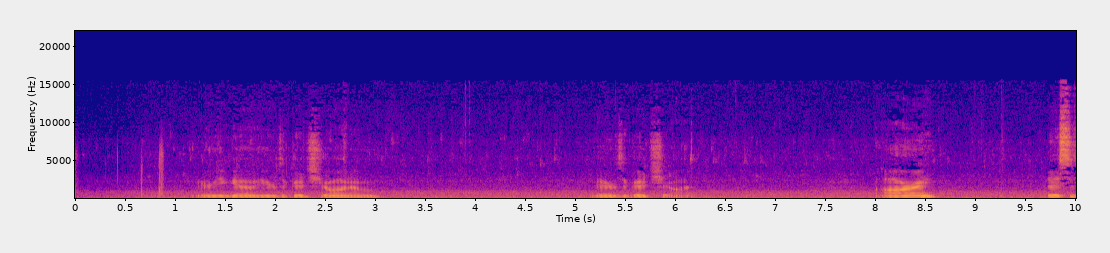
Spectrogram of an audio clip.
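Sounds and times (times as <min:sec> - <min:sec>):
aquarium filter water trickling: 0:00.0 - 0:10.0.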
